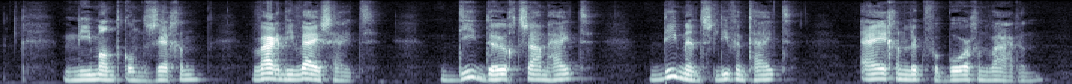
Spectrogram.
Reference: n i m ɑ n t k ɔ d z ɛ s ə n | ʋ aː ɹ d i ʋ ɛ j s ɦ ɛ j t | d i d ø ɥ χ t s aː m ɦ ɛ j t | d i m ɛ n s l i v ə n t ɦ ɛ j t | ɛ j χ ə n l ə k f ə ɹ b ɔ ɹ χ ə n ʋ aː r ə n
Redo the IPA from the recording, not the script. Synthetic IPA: n i m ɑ n t k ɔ n z ɛ χ ə n | ʋ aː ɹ d i ʋ ɛ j s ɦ ɛ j t | d i d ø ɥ χ t s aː m ɦ ɛ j t | d i m ɛ n s l i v ə n t ɦ ɛ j t | ɛ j χ ə n l ə k f ə ɹ b ɔ ɹ χ ə n ʋ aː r ə n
